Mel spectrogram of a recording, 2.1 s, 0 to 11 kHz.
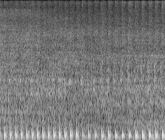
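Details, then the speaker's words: Hero Splendor BS6 single-cylinder motorcycle idling after repair for a bad engine noise: even, steady thump about twelve beats a second, sounding healthy; timing chain suspected noise source; normal idle. "আওয়াজটা দেখো কত সুন্দর।"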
